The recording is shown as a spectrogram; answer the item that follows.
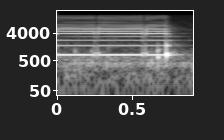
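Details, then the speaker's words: Faulty Datascope Spectrum OR patient monitor, failing to enter its service menu at power-on, sounds a loud continuous high-pitched electronic alarm tone with no response from any button. "i'll let go of the buttons and now it should go into the service menu but what we get is the beeping and that's it so nothing"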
